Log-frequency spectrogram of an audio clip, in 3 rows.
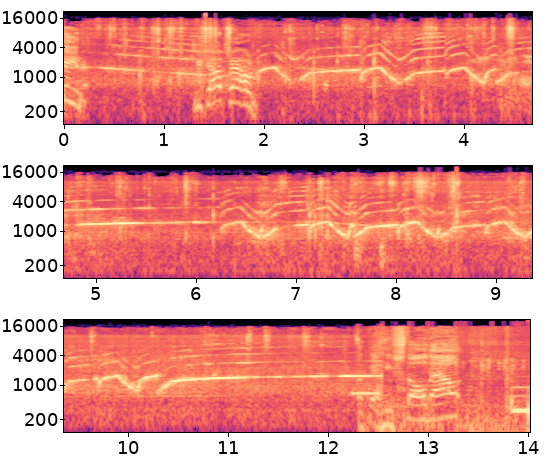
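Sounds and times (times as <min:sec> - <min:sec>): police siren wailing and yelping: 0:00.0 - 0:13.2.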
